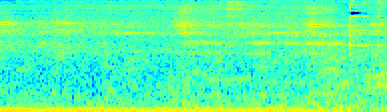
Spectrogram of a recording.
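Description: A live band's low bass note held steadily through the stage speakers, with voices over it. The note cuts off just before the end.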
